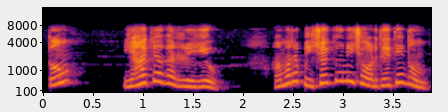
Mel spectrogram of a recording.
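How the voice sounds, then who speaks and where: A woman voicing a cruel, scheming young wife who taunts and shouts at her rival, in a storybook reading. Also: medium pitch, lively intonation, muffled recording, close to an everyday voice. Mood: angry.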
